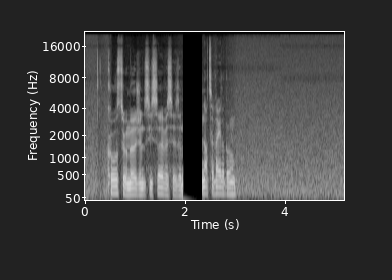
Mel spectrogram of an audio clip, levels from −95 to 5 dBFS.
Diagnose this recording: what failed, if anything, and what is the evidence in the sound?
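Gain pumping runs throughout, at the input stage. The gain swings about 20 dB, pulling down under loud speech. The likely cause is excessive mic gain driving a fast limiter.

A playback stall occurs from 1.94 to 2.34 s. Speech cuts to silence for 0.39 s mid-flow. The likely cause is the player's buffer running dry.

Catch-up at higher speed follows, from 2.34 to 3.91 s. Playback runs at 1.25 times normal speed, with pitch raised about four semitones. The player is resampling its backlog to recover the lost time.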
